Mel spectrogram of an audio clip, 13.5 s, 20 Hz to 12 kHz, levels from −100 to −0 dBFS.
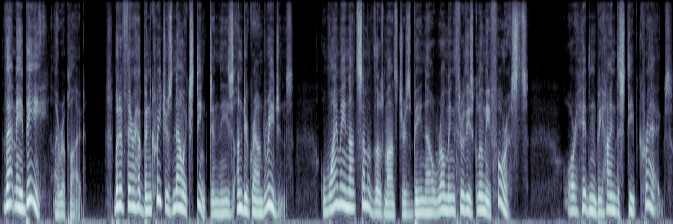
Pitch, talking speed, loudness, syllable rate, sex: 165 Hz, 165 wpm, -21 LUFS, 4.8 syllables/s, male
